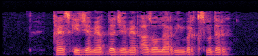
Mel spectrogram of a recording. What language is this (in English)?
Uzbek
